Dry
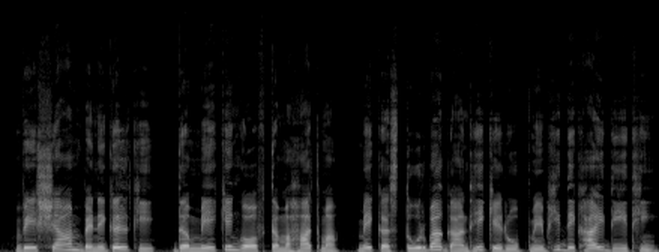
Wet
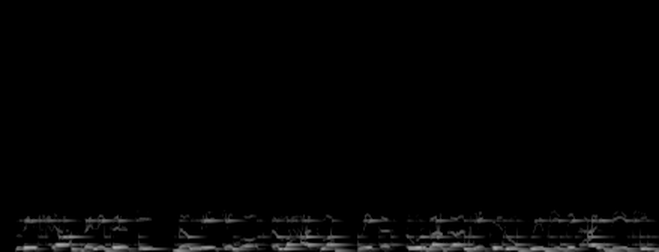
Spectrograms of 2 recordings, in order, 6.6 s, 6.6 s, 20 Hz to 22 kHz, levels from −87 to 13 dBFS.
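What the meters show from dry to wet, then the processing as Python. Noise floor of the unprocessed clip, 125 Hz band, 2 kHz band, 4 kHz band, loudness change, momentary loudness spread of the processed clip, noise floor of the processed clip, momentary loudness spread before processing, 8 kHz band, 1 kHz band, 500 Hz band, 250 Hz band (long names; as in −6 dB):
−69 dBFS, −14.0 dB, −18.5 dB, below −15 dB, −10.0 dB, 10 LU, −75 dBFS, 7 LU, below −35 dB, −7.5 dB, −9.0 dB, −12.5 dB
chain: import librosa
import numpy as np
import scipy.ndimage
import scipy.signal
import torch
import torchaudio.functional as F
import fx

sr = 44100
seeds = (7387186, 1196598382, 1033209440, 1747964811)

y = fx.sine_speech(x, sr)
y = fx.octave_resonator(y, sr, note='F', decay_s=0.3)
y = y * librosa.db_to_amplitude(14.0)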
